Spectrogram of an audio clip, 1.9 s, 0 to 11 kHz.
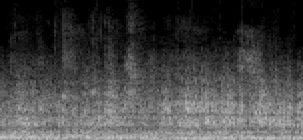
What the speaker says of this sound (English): From the right, the B-25J they call Benny's Dream.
